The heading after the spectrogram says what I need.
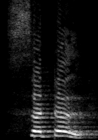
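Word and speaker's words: subtle: सटल, यहाँ जो बी आपको दिख रहा है ना, इसका उच्चारण नहीं होता है।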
